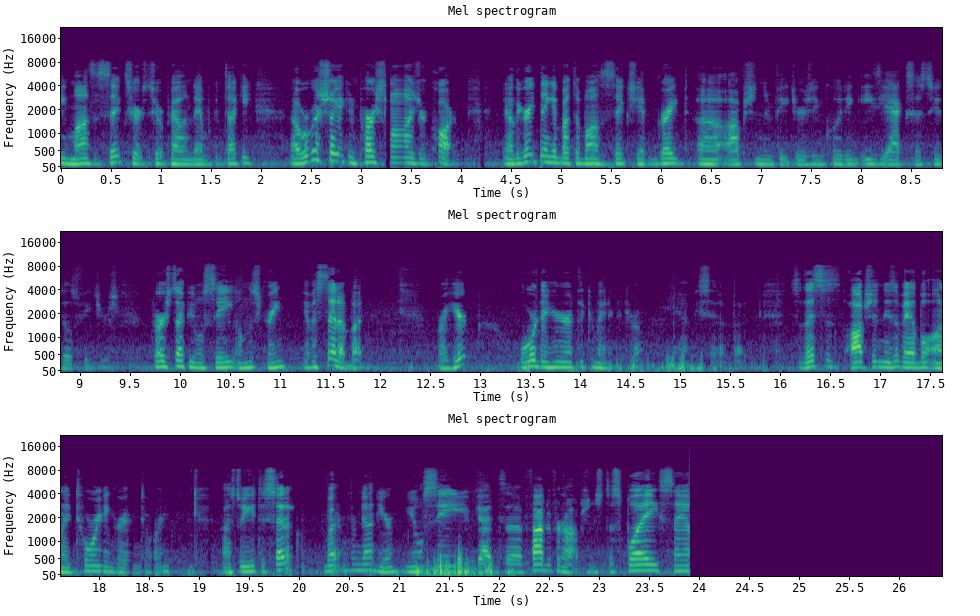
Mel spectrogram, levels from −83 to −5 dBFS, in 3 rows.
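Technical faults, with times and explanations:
3.25 to 4.82 s, repeated packet loss (robotic sound): the sound turns choppy and robotic, with nine short holes, the longest 76 ms, each patched by stretching the last bit of audio, so about 16% of this stretch is filled-in rather than real signal.
18.01 to 20.18 s, repeated packet loss (robotic sound): a denser run of the same choppy, robotic texture, seventeen holes up to 57 ms, concealed by repeating what came before, leaving roughly 18% of the span synthetic and pieces of the sound missing.
21.66 to 22.63 s, jitter buffer speed-up: the audio briefly sounds hurried, running about 8% fast at unchanged pitch, because the receiver trimmed around a tenth of a second in pitch-period slices to drain a backlog of late-arriving packets.
23.91 s to the end, audio dropout to a faint residue: the sound cuts off abruptly rather than fading, leaving only hiss about 55 dB below the signal, likely because the incoming signal was lost while the playback path stayed open.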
